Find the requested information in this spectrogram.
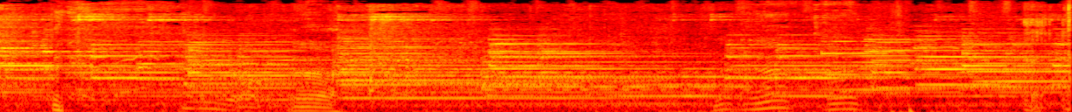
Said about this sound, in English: Right. Well, it was a lovely thought that went into that, isn't it? To have the tribute with the bells. I don't know what song. What song are they playing?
